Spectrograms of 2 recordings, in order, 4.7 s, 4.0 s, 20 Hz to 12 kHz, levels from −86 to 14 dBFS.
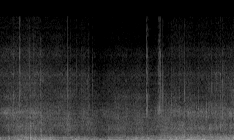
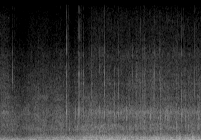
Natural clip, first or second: second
